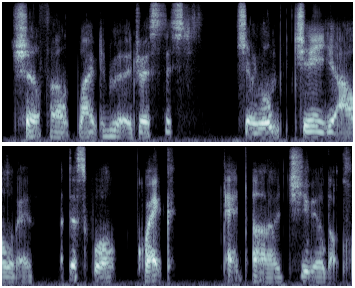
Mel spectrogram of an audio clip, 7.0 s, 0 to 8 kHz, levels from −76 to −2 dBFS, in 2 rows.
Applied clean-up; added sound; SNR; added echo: neural diffusion model UNIVERSE++.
